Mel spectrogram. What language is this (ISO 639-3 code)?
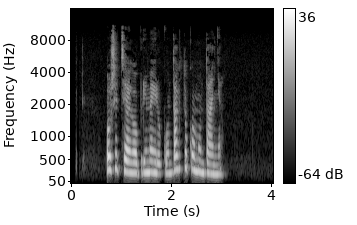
glg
